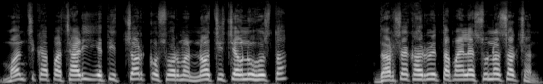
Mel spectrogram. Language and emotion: Nepali, angry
